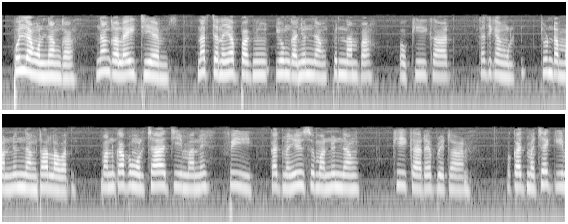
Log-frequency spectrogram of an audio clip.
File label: warlpiri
